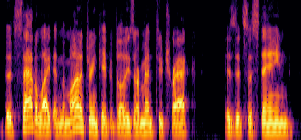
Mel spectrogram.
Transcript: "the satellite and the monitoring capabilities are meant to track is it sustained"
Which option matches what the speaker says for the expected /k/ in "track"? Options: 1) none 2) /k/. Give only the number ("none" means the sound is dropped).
2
